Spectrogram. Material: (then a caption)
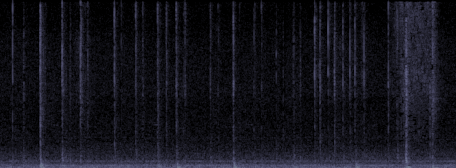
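Plastic. An index fingertip taps individual plastic keys on a dark grey laptop keyboard, making a quiet, irregular stream of short, bright clicks. A steady low hum runs underneath.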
